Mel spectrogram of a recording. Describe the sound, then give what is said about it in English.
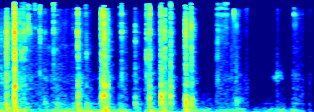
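Keys clatter on a computer keyboard as someone types a search, with many quick, irregular clicks that thin out toward the end. “Oh, I forgot to type book. Sarah Silverman book.”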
